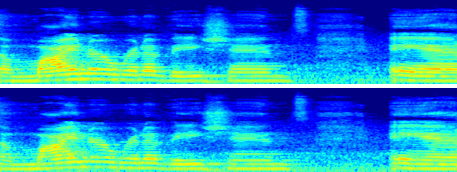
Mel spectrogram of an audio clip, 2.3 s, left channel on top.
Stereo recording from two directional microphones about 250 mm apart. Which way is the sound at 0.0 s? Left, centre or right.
Centre.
